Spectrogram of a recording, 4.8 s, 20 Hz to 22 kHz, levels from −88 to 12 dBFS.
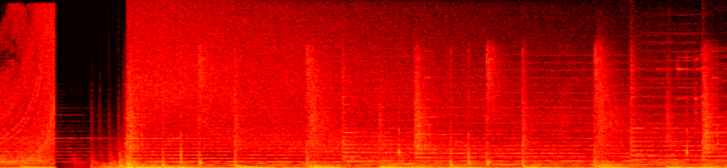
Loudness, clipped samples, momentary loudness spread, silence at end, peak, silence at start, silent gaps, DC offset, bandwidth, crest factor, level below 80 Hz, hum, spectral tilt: -23 LUFS; under 0.1%; 4 LU; 0 s; -4 dBFS; 0 s; none; 1%; over 20 kHz; 16 dB; -24 dBFS; none; -4.5 dB/octave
